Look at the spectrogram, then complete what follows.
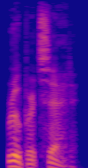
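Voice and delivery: ordinary delivery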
